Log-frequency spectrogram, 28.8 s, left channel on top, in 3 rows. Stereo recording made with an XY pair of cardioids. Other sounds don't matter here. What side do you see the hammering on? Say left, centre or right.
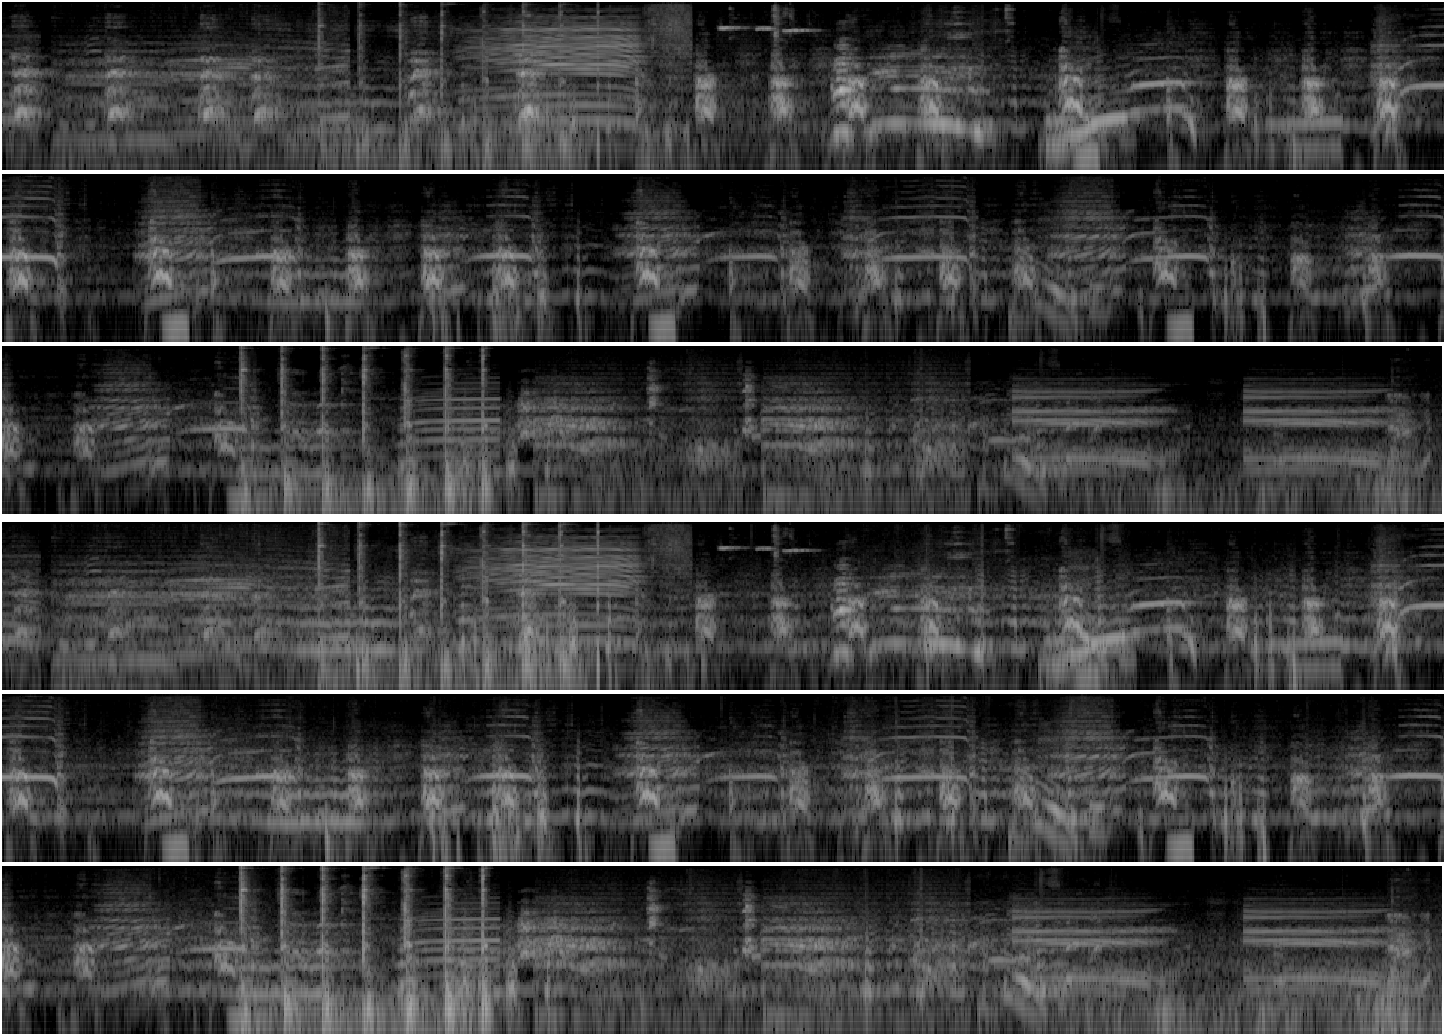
right.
